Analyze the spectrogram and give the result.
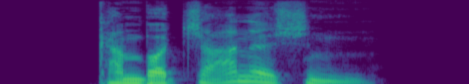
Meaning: inflection of kambodschanisch: 1. strong genitive masculine/neuter singular 2. weak/mixed genitive/dative all-gender singular 3. strong/weak/mixed accusative masculine singular 4. strong dative plural
- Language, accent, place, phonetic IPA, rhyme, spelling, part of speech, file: German, Germany, Berlin, [ˌkamboˈd͡ʒaːnɪʃn̩], -aːnɪʃn̩, kambodschanischen, adjective, De-kambodschanischen.ogg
